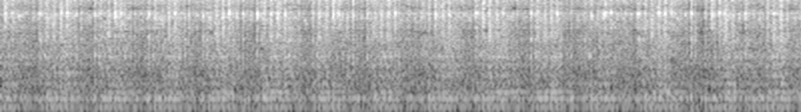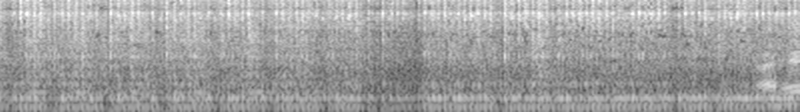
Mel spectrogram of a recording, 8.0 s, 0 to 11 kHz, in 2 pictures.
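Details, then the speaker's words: 1969 Mustang body on a 2.3L engine with new hybrid HEI ignition and NOS distributor, just after startup: steady, even idle, firing beat three to four per second, no knocks or misses; healthy engine. "Sounds like a pretty healthy engine so far."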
